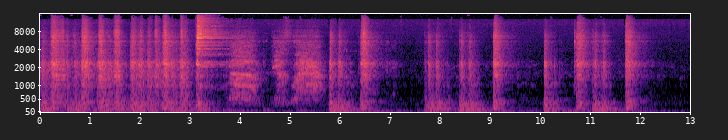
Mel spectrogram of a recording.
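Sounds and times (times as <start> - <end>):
bass drum and cymbal hits: 0.0 - 3.8.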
